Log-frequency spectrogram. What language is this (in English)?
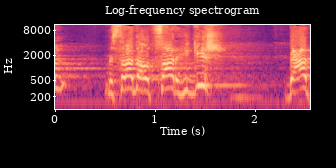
Hebrew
